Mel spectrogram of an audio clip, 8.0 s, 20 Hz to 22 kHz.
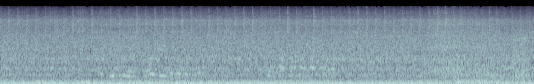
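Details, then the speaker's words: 1925 Ford Model T C Cab, mostly stock with distributor conversion, first run after sitting a couple years: steady, even, unhurried low idle with no knocks or misses, quiet, happier with more spark advance; normal idle. "you know it's actually kind of quiet it is quiet isn't it you can tell if i mess with the advance it oh yeah it's happier for a little more advanced there"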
